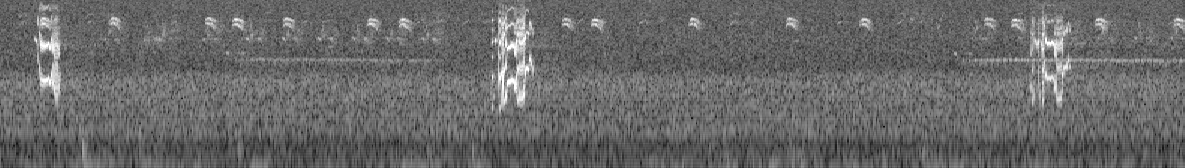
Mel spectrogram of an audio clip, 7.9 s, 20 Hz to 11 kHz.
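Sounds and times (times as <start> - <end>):
red-fronted parrot calls: 0.3 - 0.5, 3.3 - 3.7, 6.5 - 7.8.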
